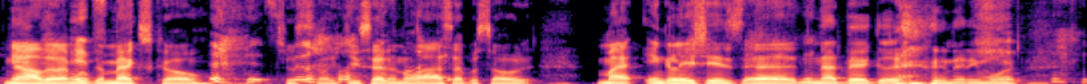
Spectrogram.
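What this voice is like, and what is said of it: Put-on vaguely Italian-sounding accent. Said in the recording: “I don't know what accent that was even... Not Mexican, I'll tell you... That was not Mexican. That was like Italian or something.”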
